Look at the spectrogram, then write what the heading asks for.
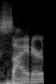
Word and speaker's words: Seidr: way because then it sounds like i'm saying like cider like apple cider so as you can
